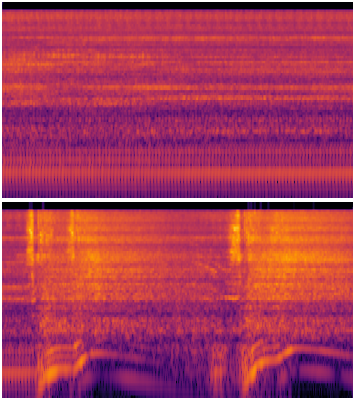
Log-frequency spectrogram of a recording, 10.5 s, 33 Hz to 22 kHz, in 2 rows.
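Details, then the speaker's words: BMW E46 328i M52TU with a newly installed VF Engineering supercharger, first start, untuned, custom plumbing not yet made; steady even idle and two crisp rev blips with supercharger whine, running strong. "you guys heard it ran sounds good sounds good sounds strong"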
